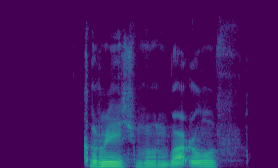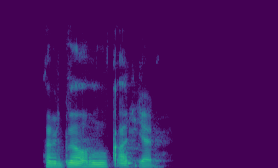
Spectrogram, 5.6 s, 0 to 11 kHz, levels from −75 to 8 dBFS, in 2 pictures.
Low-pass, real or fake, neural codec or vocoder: 9.9 kHz; fake; autoencoder, 22.05 kHz, a latent of 192 numbers a frame, VITS, trained on one speaker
